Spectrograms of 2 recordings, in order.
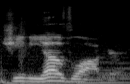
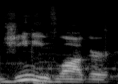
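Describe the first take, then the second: First: An extra 'a' vowel comes before 'vlogger'. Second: The first part runs straight into 'vlogger'. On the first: This is how many other people say it. "it kind of sounds like Genie, a vlogger" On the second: This is the channel owner's own pronunciation. "the way I pronounce it"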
